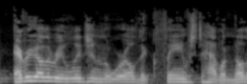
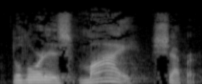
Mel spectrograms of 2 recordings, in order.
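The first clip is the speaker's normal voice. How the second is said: slow, with MY drawn out and raised; stress on MY; 4 dB quieter, slower than usual. Shown as a demonstration. Pastor showing his verse study, stress on MY. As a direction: hang on "my" before "shepherd". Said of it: "emphasizing each word".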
